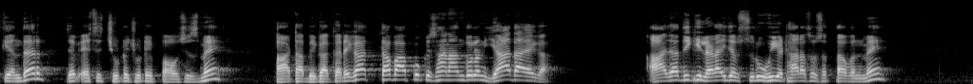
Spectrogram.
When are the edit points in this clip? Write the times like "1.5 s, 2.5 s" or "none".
none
